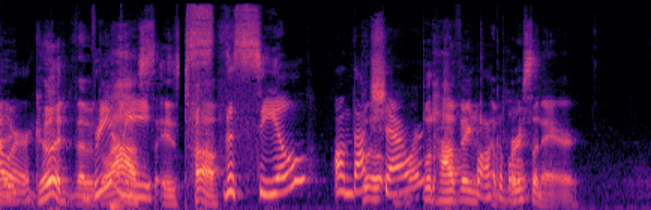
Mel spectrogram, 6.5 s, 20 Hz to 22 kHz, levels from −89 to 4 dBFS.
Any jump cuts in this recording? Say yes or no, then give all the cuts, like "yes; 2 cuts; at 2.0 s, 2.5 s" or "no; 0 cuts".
yes; 5 cuts; at 1.7 s, 3.2 s, 4.3 s, 4.7 s, 5.4 s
